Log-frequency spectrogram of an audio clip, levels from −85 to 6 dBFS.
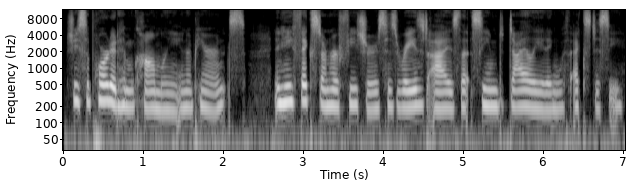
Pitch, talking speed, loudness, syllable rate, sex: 200 Hz, 170 wpm, -19 LUFS, 5.4 syllables/s, female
